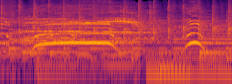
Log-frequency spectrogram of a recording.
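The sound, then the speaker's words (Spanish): A crowd lets out a loud, sustained collective victory shout together during a prayer to God, a long rising cry held for over a second, followed by a shorter second swell of voices cheering over a steady low rumble. “¿Qué tal si damos juntos un grito de victoria?”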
